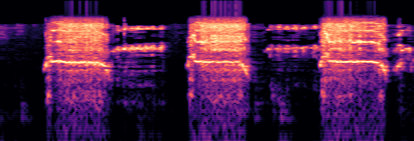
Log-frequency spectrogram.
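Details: A pair of barn owls communicating: three loud rasping screeches about a second apart, with thinner wavering whistled calls filling the gaps between them.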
